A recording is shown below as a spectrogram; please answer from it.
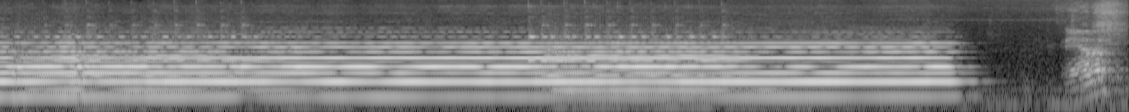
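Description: A wind ensemble, brass prominent, holds one long sustained chord. Inner parts shift about half a second in and again about four seconds in, and all the players cut off together about seven seconds in.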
